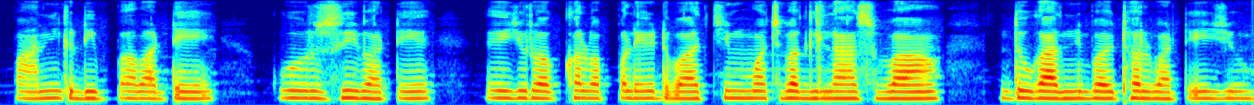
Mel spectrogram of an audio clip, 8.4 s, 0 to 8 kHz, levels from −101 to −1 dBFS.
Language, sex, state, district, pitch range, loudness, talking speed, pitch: Bhojpuri, female, Uttar Pradesh, Deoria, 195-205 Hz, -20 LUFS, 145 wpm, 200 Hz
